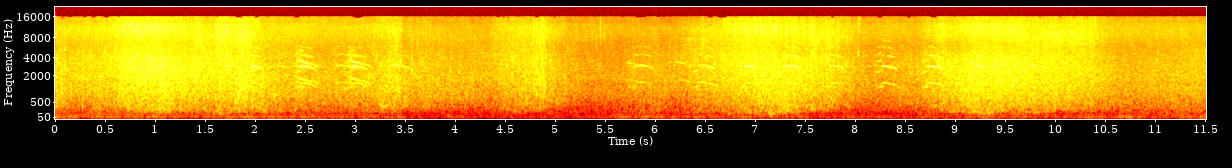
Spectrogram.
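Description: Ocean surf, with waves breaking and washing in repeated surges, and two flurries of short, high bird calls over it.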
